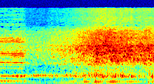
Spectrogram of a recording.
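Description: Faint rustling of a small plastic face-tonic bottle being handled, a soft hiss that grows slightly toward the end.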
